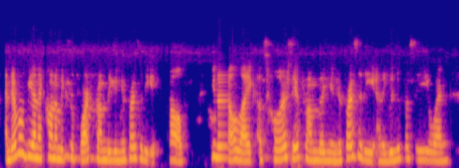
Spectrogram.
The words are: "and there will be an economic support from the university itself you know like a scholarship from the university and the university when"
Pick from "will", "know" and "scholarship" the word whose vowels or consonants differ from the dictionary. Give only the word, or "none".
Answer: scholarship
